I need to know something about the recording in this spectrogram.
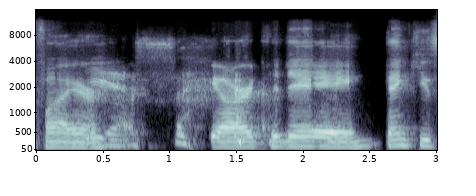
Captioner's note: chuckles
